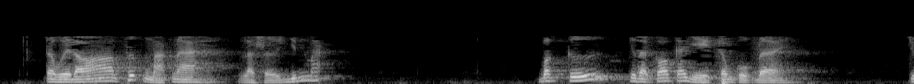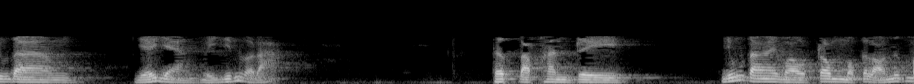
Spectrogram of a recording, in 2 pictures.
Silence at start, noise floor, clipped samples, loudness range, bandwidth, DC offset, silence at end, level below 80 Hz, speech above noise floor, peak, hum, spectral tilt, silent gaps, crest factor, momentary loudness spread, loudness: 0.45 s; -62 dBFS; under 0.1%; 6 LU; 3.9 kHz; under 0.1%; 0 s; -44 dBFS; 42 dB; -4 dBFS; none; -12 dB/octave; none; 18 dB; 13 LU; -21 LUFS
